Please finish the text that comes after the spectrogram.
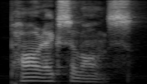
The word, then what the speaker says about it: par excellence: usually follows a noun or verb and it's pronounced par excellence has this video helped you then like share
